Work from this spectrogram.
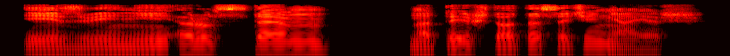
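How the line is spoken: Slow speech. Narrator (Russian): медленно проговорил

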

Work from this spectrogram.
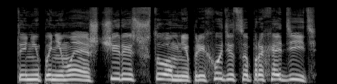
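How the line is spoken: Shouting. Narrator (Russian): кричала она

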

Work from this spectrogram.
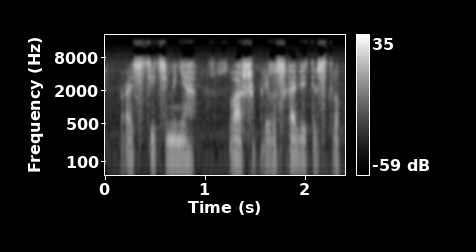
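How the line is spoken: Whisper. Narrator (Russian): прошептал Николай

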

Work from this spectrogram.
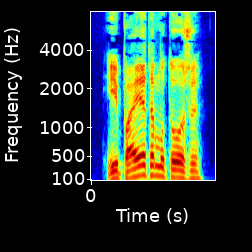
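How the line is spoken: Stern. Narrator (Russian): строго ответил Романенко

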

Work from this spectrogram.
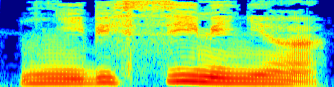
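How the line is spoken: Growled. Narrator (Russian): прорычал

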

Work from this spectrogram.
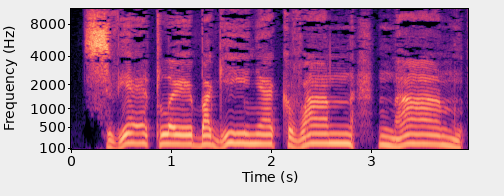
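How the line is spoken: Crowd shouting. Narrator (Russian): кричали они

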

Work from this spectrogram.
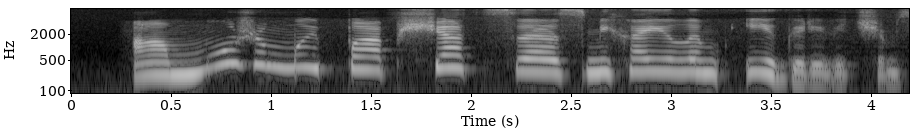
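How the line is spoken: Plain. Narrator (Russian): спросил он

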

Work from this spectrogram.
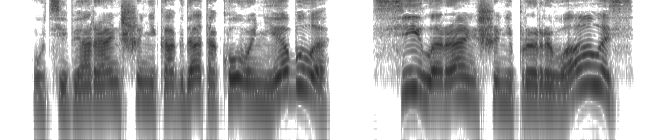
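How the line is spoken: Stern question. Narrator (Russian): строго спрашивает Хенрик

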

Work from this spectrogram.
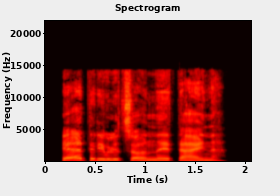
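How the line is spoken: Laughing. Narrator (Russian): рассмеялся он

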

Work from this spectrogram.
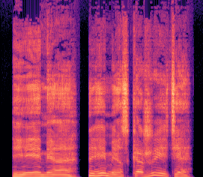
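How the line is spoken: Hoarse. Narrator (Russian): прохрипел он

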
